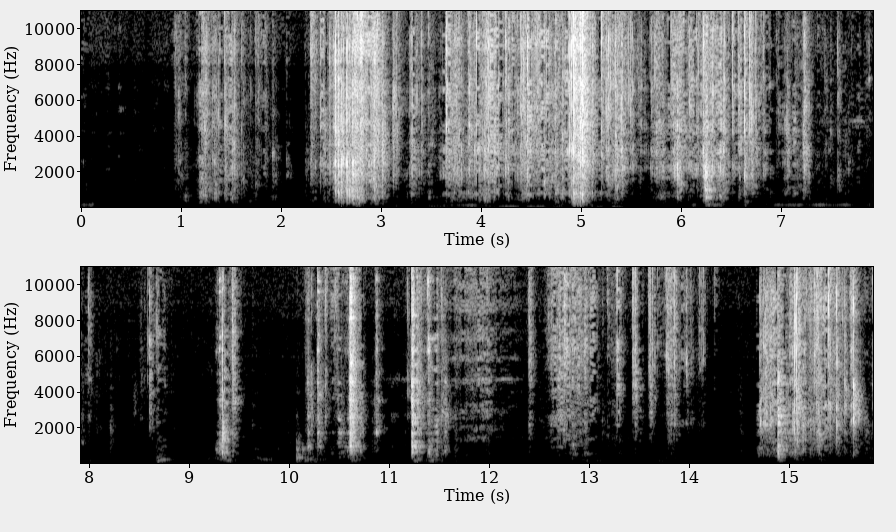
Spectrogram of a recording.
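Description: Plastic packaging crinkles and rustles close by as it is torn open and handled.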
